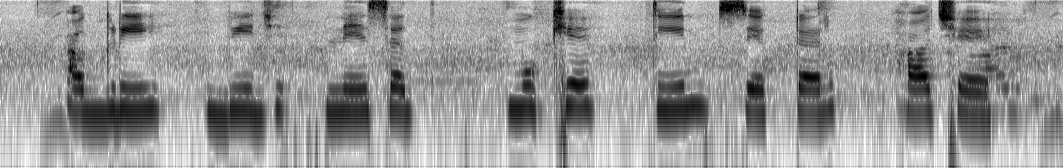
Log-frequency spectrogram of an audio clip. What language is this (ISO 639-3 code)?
mag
